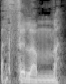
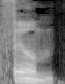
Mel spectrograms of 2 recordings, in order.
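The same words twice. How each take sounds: First: The word is said with two syllables. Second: The word is said with one syllable. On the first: The speaker calls it wrong. "which most Irish people pronounce as film, with two syllables" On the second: The speaker calls it right. "it's correctly pronounced film"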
